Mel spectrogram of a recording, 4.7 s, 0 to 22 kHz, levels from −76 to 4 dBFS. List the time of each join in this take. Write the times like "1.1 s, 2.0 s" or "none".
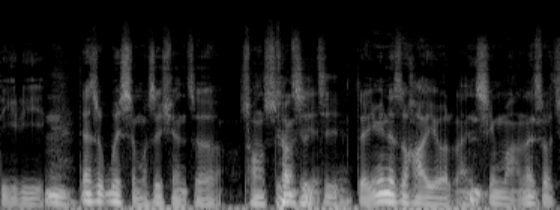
none

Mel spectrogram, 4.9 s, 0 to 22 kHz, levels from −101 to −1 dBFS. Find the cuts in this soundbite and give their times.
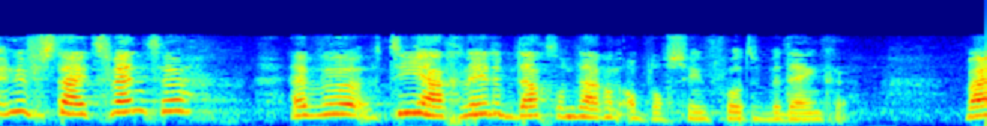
none

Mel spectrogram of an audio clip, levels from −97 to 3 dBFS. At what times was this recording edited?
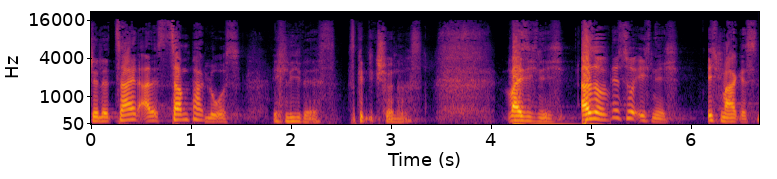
1.1 s, 2.5 s, 4.0 s, 5.2 s

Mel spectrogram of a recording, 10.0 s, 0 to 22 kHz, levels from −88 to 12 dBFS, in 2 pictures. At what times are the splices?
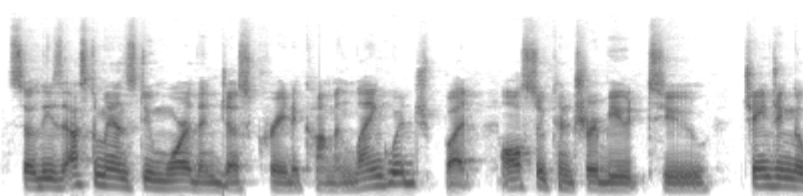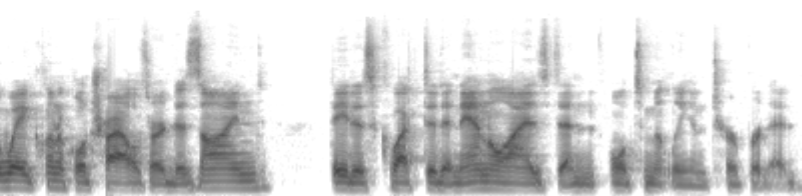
none

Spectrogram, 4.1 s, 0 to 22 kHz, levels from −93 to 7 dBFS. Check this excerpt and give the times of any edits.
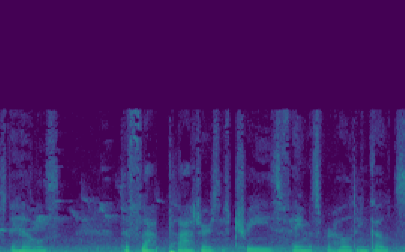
none

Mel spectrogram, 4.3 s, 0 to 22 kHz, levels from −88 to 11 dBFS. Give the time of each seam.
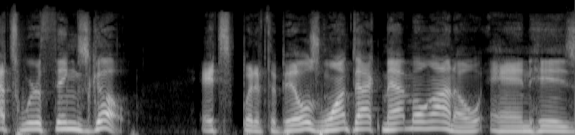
1.7 s, 2.7 s

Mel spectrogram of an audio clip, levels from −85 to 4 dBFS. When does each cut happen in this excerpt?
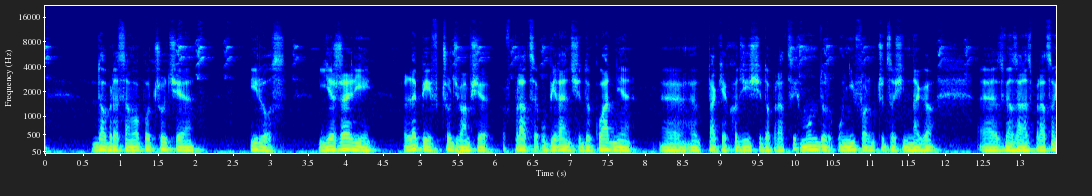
10.0 s

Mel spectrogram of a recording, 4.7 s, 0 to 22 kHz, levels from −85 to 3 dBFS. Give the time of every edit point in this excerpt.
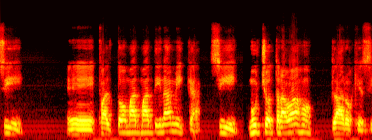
1.2 s, 1.8 s, 3.0 s

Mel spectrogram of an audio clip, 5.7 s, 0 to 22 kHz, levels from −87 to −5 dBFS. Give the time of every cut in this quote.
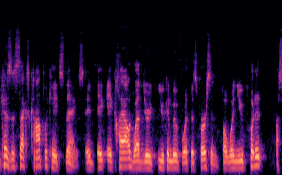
1.9 s, 2.7 s, 3.6 s

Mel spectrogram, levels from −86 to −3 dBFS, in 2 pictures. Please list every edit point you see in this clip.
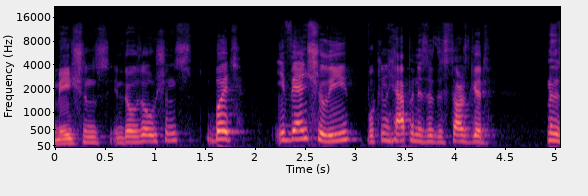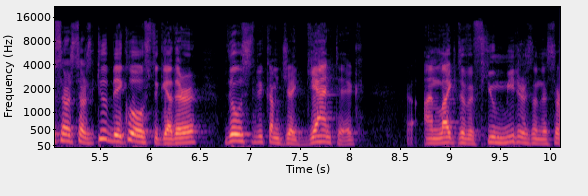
1.5 s, 3.1 s, 4.9 s, 5.4 s, 5.8 s, 7.0 s, 9.1 s

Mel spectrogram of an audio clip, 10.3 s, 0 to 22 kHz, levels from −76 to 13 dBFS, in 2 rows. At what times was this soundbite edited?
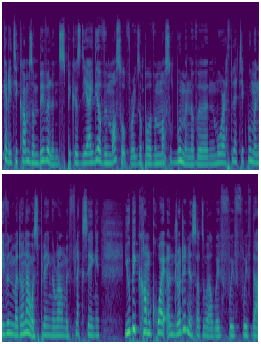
7.5 s

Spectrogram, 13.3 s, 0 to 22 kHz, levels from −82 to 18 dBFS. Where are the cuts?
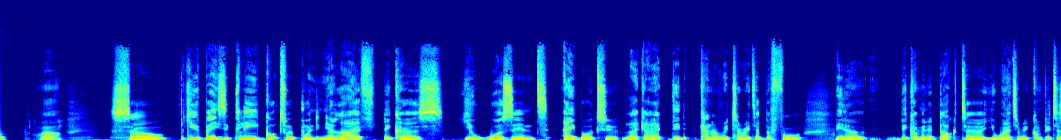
5.7 s, 7.8 s

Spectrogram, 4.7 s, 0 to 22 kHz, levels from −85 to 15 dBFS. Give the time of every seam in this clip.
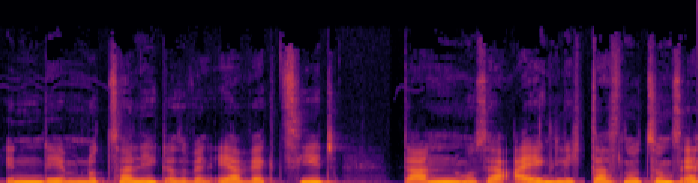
none

